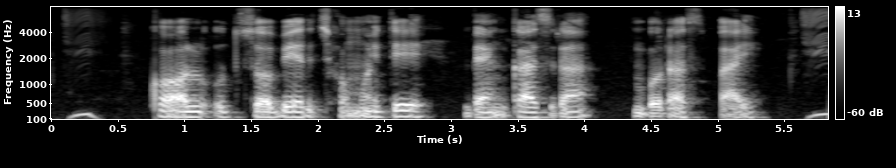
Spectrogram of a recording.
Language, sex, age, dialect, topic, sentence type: Bengali, male, 18-24, Jharkhandi, banking, statement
